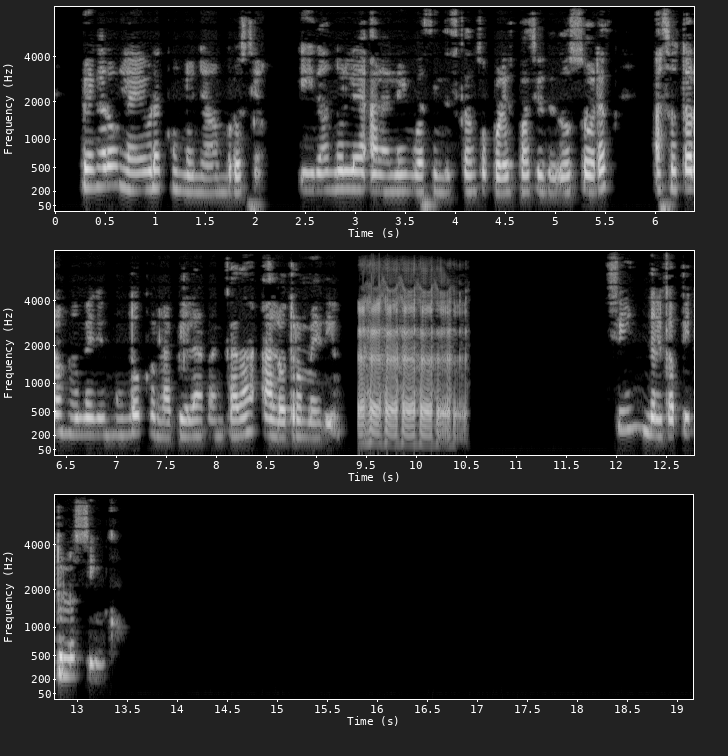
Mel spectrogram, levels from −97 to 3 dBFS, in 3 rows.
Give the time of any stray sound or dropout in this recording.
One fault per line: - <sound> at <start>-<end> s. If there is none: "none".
- laugh at 9.4-10.6 s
